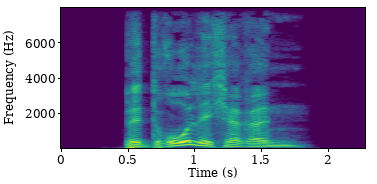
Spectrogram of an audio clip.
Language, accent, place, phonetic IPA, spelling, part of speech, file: German, Germany, Berlin, [bəˈdʁoːlɪçəʁən], bedrohlicheren, adjective, De-bedrohlicheren.ogg
- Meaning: inflection of bedrohlich: 1. strong genitive masculine/neuter singular comparative degree 2. weak/mixed genitive/dative all-gender singular comparative degree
